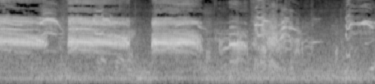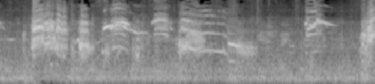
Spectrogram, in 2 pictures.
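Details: Seagulls calling at Auckland, New Zealand, not fishing: harsh squawks and rising, wavering cries from several birds overlapping, with bursts of broadband noise between calls.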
